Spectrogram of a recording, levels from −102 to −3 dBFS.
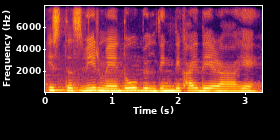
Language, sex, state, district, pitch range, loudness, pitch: Hindi, female, Arunachal Pradesh, Papum Pare, 215-230 Hz, -11 LUFS, 220 Hz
